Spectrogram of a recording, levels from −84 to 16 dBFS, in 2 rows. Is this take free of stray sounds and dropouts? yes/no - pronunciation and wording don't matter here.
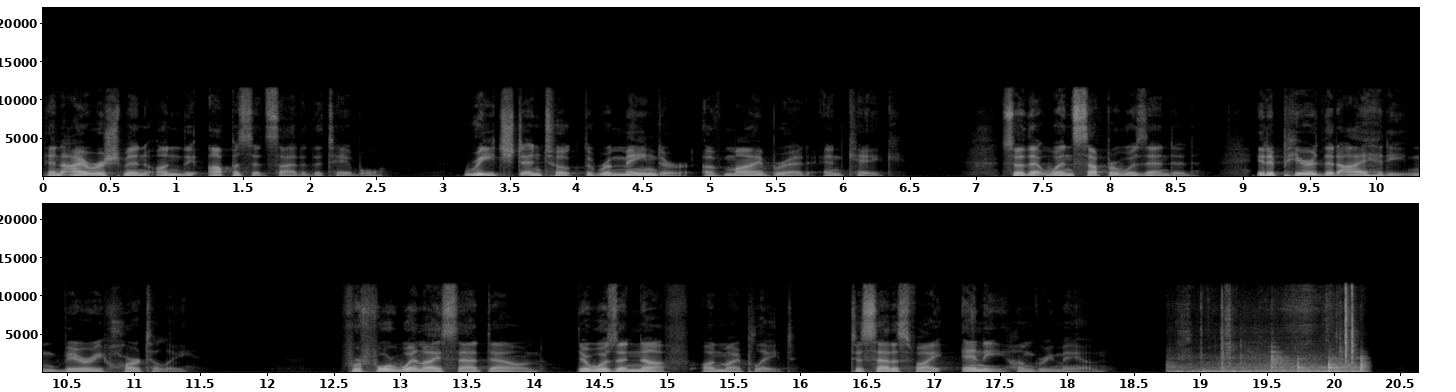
no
